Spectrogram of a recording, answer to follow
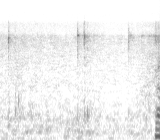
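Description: A few faint, light clicks over quiet room tone, with a short spoken word starting just at the end.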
